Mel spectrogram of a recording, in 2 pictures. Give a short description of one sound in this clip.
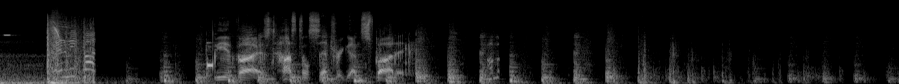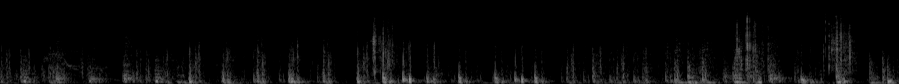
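Quick footsteps thud steadily on a hard floor.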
